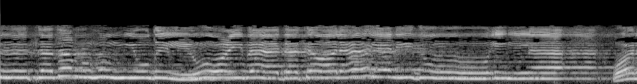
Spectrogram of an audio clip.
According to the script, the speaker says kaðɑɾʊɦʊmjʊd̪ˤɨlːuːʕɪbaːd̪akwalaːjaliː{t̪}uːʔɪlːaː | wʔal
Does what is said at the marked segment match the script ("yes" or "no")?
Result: no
